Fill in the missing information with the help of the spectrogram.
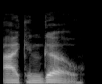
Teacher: I can go now and it sounds like I can go so we kind of add another g at the end of the word can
